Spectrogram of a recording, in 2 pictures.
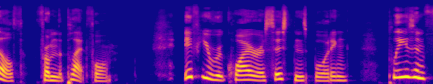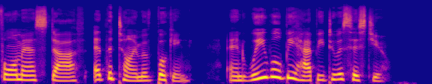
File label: Station map audio description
